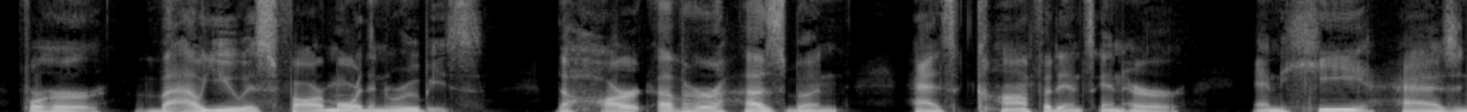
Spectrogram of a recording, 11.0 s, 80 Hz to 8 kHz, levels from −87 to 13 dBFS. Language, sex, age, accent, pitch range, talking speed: English, male, 50-69, American, 110-145 Hz, 110 wpm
